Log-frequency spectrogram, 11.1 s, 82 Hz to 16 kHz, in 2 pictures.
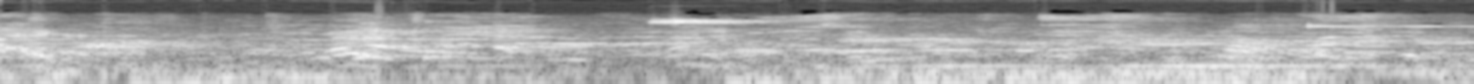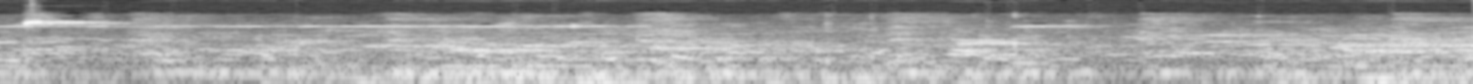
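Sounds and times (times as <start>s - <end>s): gym chatter: 0.0s - 11.0s.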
